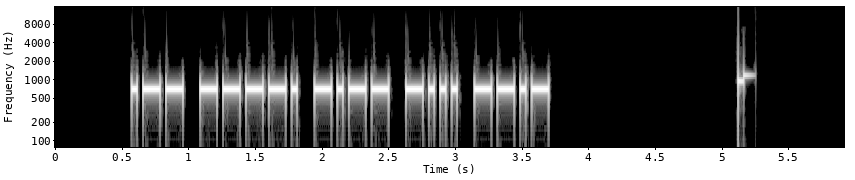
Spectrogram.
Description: Morse code, heard as a keyed tone, about 28 wpm, 700 Hz. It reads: W9YBQ
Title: USA Call Signs - 2x Character Spacing - 28wpm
